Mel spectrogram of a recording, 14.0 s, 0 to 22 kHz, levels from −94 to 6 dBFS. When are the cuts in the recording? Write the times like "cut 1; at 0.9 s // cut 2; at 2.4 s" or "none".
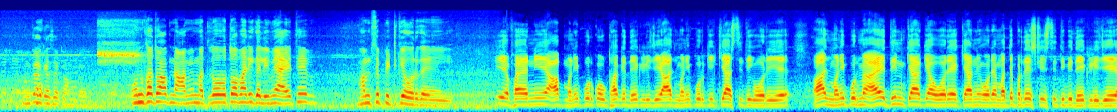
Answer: cut 1; at 6.2 s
